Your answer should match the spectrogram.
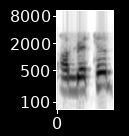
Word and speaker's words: Amrita: Am I pronouncing that correctly? – Yes, Amrita, but yeah, that's very close.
